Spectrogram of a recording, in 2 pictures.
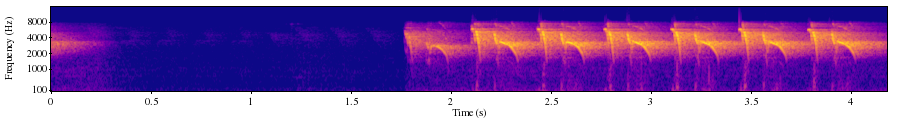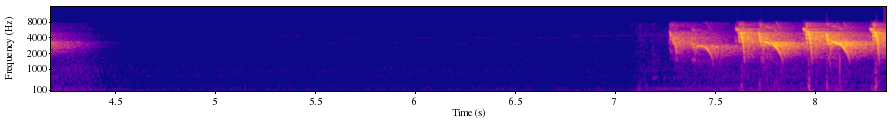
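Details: A long rhythmic series of about eight loud, downslurred chirps from a bar-winged prinia in semi-active song, meant as a tutor recording. A quiet gap follows before another rapid burst begins.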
